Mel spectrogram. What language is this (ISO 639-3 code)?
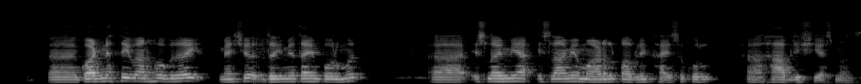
kas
